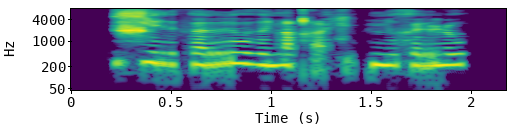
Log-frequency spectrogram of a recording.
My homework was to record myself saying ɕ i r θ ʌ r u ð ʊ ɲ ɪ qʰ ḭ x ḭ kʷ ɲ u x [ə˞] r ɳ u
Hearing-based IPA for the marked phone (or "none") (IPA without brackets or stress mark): ə˞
